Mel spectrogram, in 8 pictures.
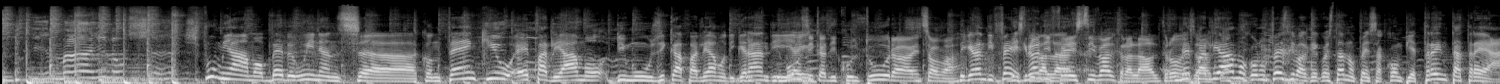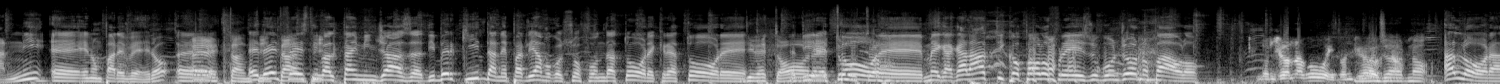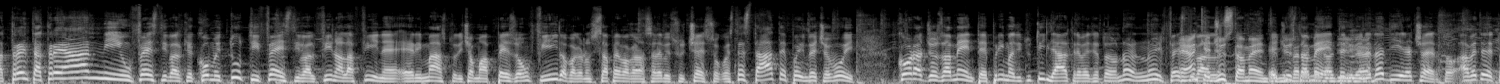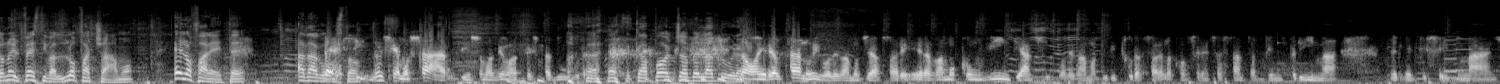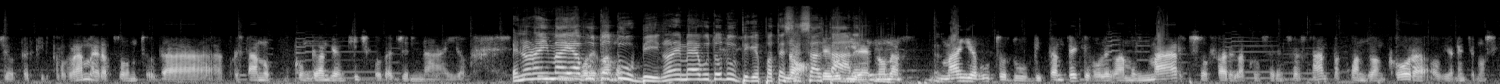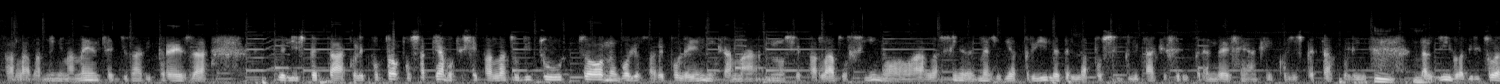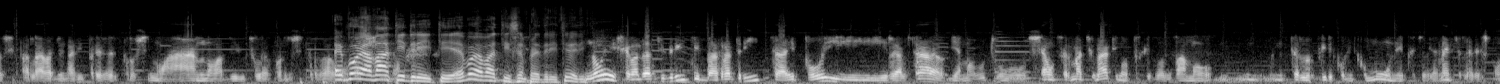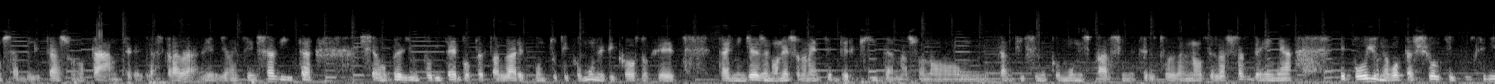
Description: Il Time in Jazz non si ferma: ad agosto la 33esima edizione nel segno dell'anima - intervista con Paolo Fresu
